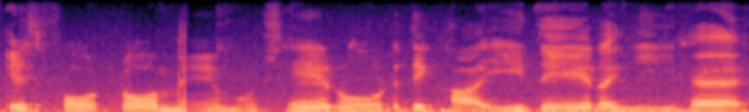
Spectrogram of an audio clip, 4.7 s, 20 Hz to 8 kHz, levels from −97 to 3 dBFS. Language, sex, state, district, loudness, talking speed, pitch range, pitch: Hindi, female, Madhya Pradesh, Katni, -14 LUFS, 115 wpm, 200-230 Hz, 210 Hz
